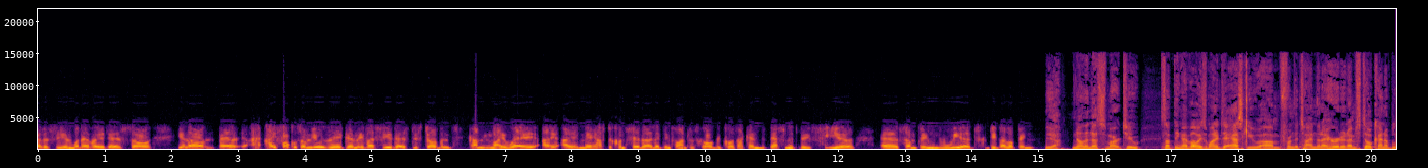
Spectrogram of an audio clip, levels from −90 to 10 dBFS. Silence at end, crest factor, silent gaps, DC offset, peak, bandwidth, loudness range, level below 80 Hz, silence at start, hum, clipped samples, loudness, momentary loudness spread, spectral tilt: 0 s; 18 dB; none; under 0.1%; 0 dBFS; 15.5 kHz; 2 LU; -42 dBFS; 0 s; none; under 0.1%; -18 LUFS; 8 LU; -6 dB/octave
